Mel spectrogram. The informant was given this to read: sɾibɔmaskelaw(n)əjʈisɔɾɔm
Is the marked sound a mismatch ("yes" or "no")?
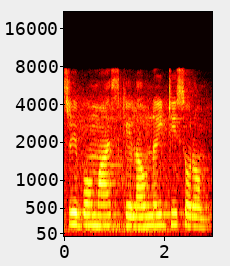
no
